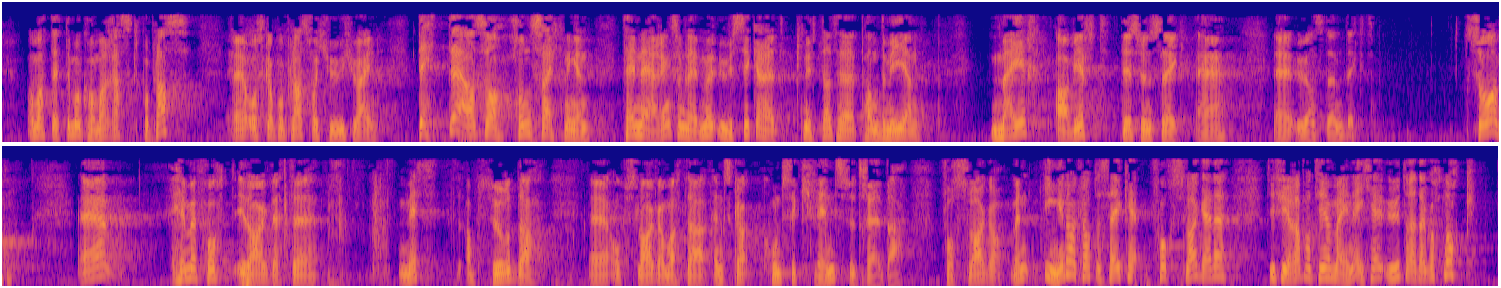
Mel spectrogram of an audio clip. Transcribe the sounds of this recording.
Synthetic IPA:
ʔɔmɑt̪̚d̪ɛt̪ːəmɔkʰɔmːɑɾɑsk̪pʰɔpʰlɑs | ɔskɑpʰɔpʰlɑsfɑçʉːəçʉːəæɪn | d̪̥ɛt̪ːəæɾɑlsɔhɔnsʁɛknɪŋənt̪ʰɪlæɪnæːɾɪŋsɔmlæɪʋəmɛʔʉːsɪkːəɾheːt̪kʰnʏt̪ːɑt̪ʰɪlpʰɑnd̪əmiːən | mæɪɾʔɑːʋjɪft̪d̪̥ɛsʏnsɛɡæɾ | ʔʉːɑnst̪ɛnd̪ɪkt̪ | sɔ | hɛmɛfɔt̪ːɪd̪ɑːɡd̪ɛt̪ːə | mɛst̪ɑbsʉɾd̪ɑ | ʔɔpslɑːɡɔmɑt̪ːəɛnskɑkʰʊnsəkʰʋɛnsʉt̪ɾɛd̪ɑfɔʁslɑːɡɔ̰mɛnɪŋːənhɑɾkʰlɑːʁt̪ɔsæɪkʰɛfɔʁslɑːɡæɖ̪ɛd̪̥ɪfiːɾɑpʰɑʁt̪ʰiːəmæɪnəɪçːəæɾʉːt̪ɾɛd̪ɑɡɔt̪ːnɔkː

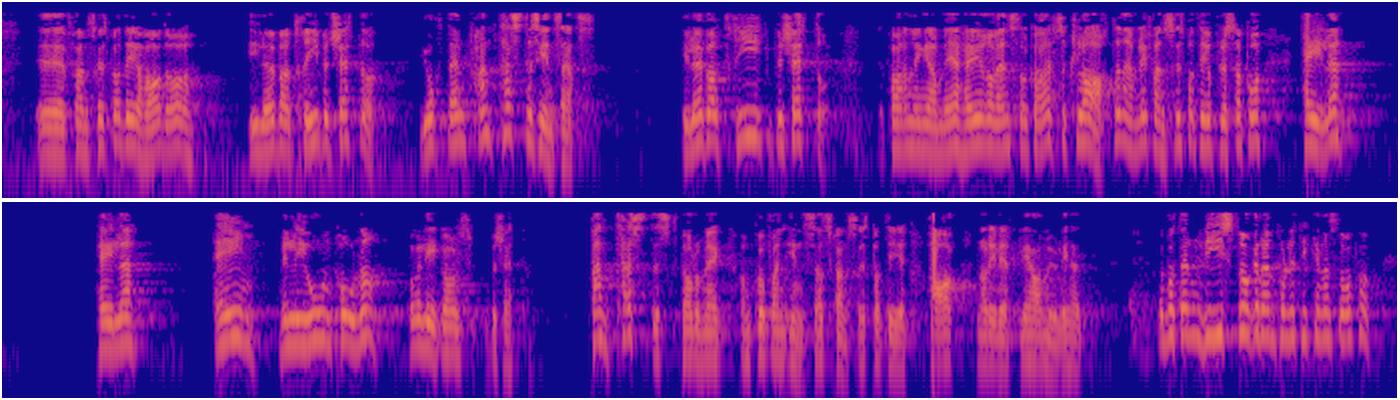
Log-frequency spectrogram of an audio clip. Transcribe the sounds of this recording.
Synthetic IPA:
fʁɛmskɪspɑʁt̪iːəɦɑʁd̪oː | ɪløːpəɑʋt̪ʰʁiːbʉd̪ʃɛt̪ːəʁ | jʊʁt̪̚d̪ɛɪnfɑnt̪ʰɑst̪ɪskɪnsɑt̪s | ɪløːpəɑʋt̪ʰʁiːbʉd̪ʂɛt̪ːəʁ | fɔʁhɑnlɪŋəʁmɛɦœʏʁəɔʋɛnst̪ɔkʰɑːʁɛfsɔkʰlɑːʁt̪ənɛmːlɪɡfʁɛmskəspɑʁt̪ʰiːəɔpʰlʉsːɑpʰɔ | hæɪlə | hæɪlə | ʔæɪnmɪlɪuːnkʰɾuːnəɾɔːʋəliːkəhɔlsbʉd̪ʃɛt̪ːə | fɑnt̪ʰɑst̪ɪskb̥øːd̪ʉmɛɡɔmkʰʊɾfɔɾɛɪnɪnsɑt̪sfʁɑmskʁɪspɑt̪ʰiːəhɑʁnɔɾd̪ɪʋɪʁkəlɪhɑɾmʉːlɪɡheːt̪n̩ | ɛmɔt̪ːəɛnʋiːst̪noːɡɑd̪ɛnpʊlɪt̪ʰɪkːənhɑnst̪oːfɔʁ

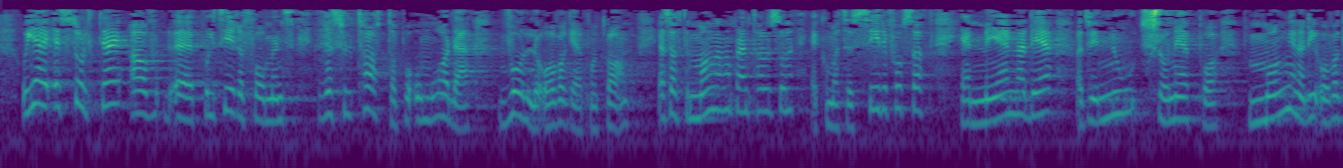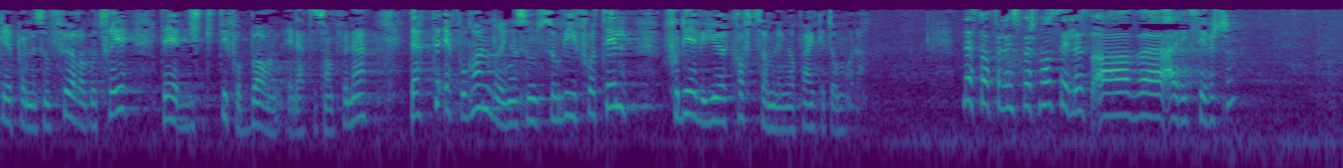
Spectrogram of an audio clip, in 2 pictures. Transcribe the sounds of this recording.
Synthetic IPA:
ɔjæɪʔæɾst̪ɔlt̪jæɪʔɑʋpʰʊlɪt̪ʰiːɾɛfɔɾmənsɾɛsʉlt̪ʰɑːt̪əɾpʰɔʔʊmɾoːd̪əʋɔlːɔʔoːʋəɾɡɾeːpmʊt̪̚bɑːɾn | jæɪhɑɾsɑk̚t̪ːɛmɑŋːəɡɑŋːəɾpʰɔd̪ɛnt̪ʰɑːləsuːlənjæɪkʰɔmːəɾt̪ʰɪlɔsiːd̪ɛfɔɾsɑt̪ːjæɪmeːnəɖ̪ɛʔɑt̪ʋɪnuːsɭoːɾneːpʰɔmɑŋːənɑʋd̪iʔoːʋəɡɾiːpɑnəsɔmføːɾhɑɾɡɔt̪ːfɾiːd̪̥ɛæɾʋɪkt̪ɪfɔɾbɑɾnɪ̰d̪ɛt̪ʰːəsɑmfʉnəd̪̥ɛt̪ːəʔæɾfɔɾɑnd̪ɾɪŋəsɔmsɔmʋɪfoːt̪ʰɪlfɔɖiːʋɪjøːɾkʰɾɑft̪sɑmlɪŋəpʰɔɛŋkəlt̪ɔmʁoːd̪ə | nɛst̪əɔpfœlɪŋspœʂmoːlst̪ɪlːəsɑʋæ̰ɪɾɪksiʋəʂn̩

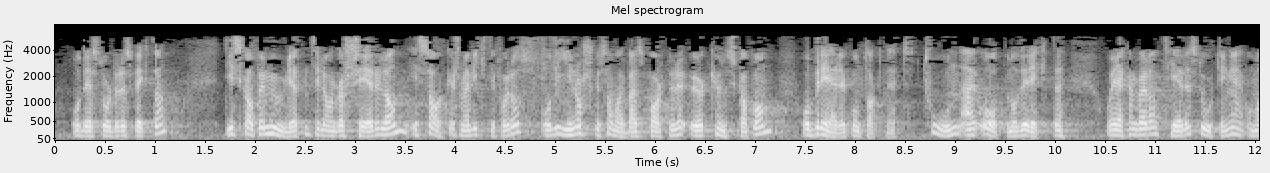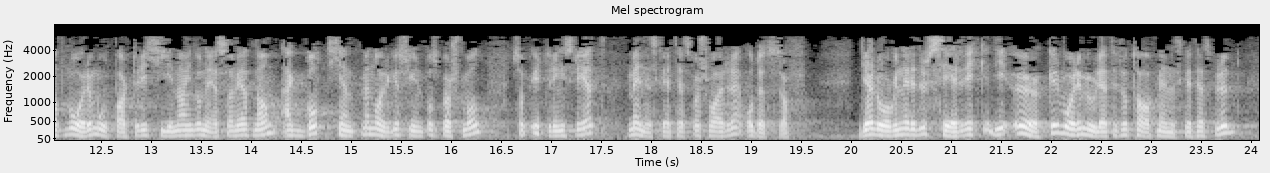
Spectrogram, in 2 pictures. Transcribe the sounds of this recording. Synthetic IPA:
ɔd̪ɛst̪oːɖɛɾɛspɛkt̪ɑ | d̪̥ɪskɑːpəɾmʉːlɪheːt̪n̩t̪ʰɪlɔɑŋɡɑʂeːɾəlɑnːɪ̰sɑːkəʂɔmæɾʋɪkt̪ɪfɔɾɔsɔd̪ɪjiːɳɔʂkəsɑmɑɾbæɪspʰɑːʈnəɾəɾʔøːkkʰːʉnskɑːpɔm | ɔbɾeːɾəkʊnt̪ʰɑ̰kt̪nḛːt̪ʰuːnən̩ʔæɾoːpənɔd̪ɪɾɛkt̪ə | ɔjæɪkɑnɡɑɾɑnt̪ʰeːɾəst̪uːʈɪŋːəʔɔ̰mɑt̪ʋoːɾəmuːt̪̚pʰɑʈɳəɾɪçiːnɑɔɪnd̪ʊneːsɪɑʋɪɛt̪nɑnnæ̰ɾɡɔt̪ːçɛnt̪mɛnɔɾɡəsyːnpʰɔspœʂmoːlsɔmʏt̪ːɾɪŋsfɾɪːheːt̪ | mɛnːəskəɾɛt̪ɪheːt̪sfɔʂʋɑːɾəɾəʔɔd̪œd̪st̪ɾɑ̰f | d̪ɪɑloːɡənəɾɛd̪ʉseːɾəɾɪkːəd̪ɪʔøːkəɾʋoːɾəmʉːlɪeːt̪əʈʰɪlɔt̪ʰɑːɔpmɛnːəskəɾɛt̪ɪhet̪sbɾʉd̪

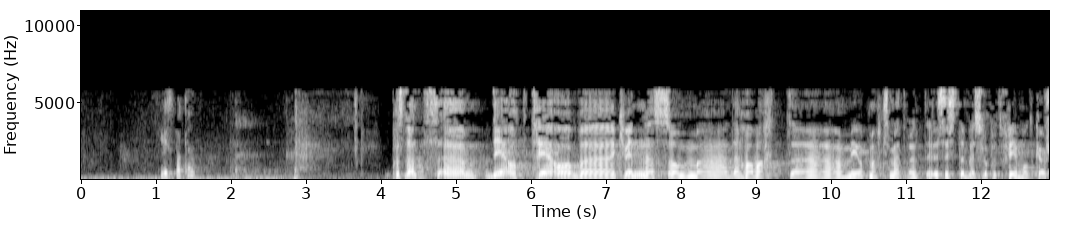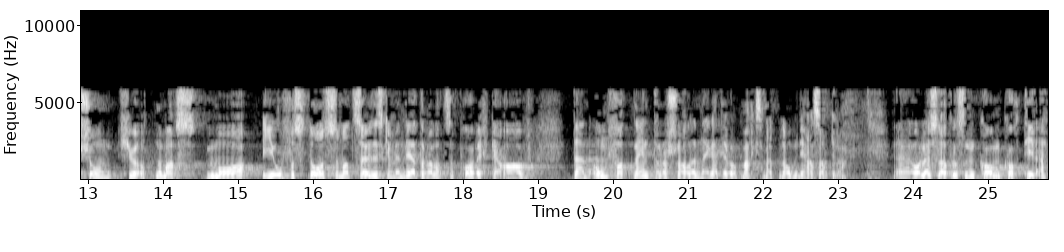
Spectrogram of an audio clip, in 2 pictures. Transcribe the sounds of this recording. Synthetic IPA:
lyːspɑkːən | pʰʁɛsɪd̪ɛnt̪ | d̪ɛʔɑt̪ʰːʁeːʔɑʋkʰʋɪnənəsɔmd̪ɛɦɑɾʋæʁt̪ | myːəʊpmæʁksɔmheːt̪ɾʉnt̪ɪ̰d̪ɛsɪst̪əblɛslʊ̰pːət̪fʁiːmʊːt̪kʰɑʉʂuːnçʉːəʔɔt̪ːənəmɑʁsmɔjʊfɔʂt̪oːsɔmɑt̪sɑʉd̪ɪskəmʏnd̪ɪheːt̪əɾhɑɾlɑt̪ːsæɪpʰoːʋɪʁkə̰ʔɑʋ | d̪ɛnʊmfɑt̪ːnəɪnt̪əʁnɑʂʊnɑːlənɛɡɑt̪ʰɪʋəʊpmæʁksɔm̩hḛːt̪n̩ʊmd̪ɪhæ̰ːʁsɑ̰ːkənə̰ | ɔløːslɑːt̪əl̩sn̩kʰɔmːkʰɔʁt̪ʰːiːd̪ɛ̰

